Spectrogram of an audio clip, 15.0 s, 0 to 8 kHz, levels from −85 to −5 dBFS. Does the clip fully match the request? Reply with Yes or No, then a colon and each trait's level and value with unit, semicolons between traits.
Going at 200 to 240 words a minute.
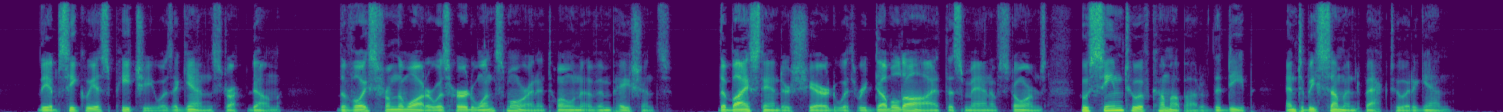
Yes: fast, 205 wpm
